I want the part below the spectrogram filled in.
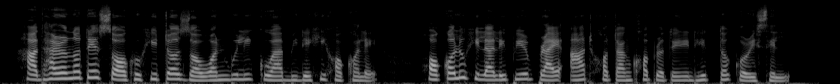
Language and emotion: Assamese, neutral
